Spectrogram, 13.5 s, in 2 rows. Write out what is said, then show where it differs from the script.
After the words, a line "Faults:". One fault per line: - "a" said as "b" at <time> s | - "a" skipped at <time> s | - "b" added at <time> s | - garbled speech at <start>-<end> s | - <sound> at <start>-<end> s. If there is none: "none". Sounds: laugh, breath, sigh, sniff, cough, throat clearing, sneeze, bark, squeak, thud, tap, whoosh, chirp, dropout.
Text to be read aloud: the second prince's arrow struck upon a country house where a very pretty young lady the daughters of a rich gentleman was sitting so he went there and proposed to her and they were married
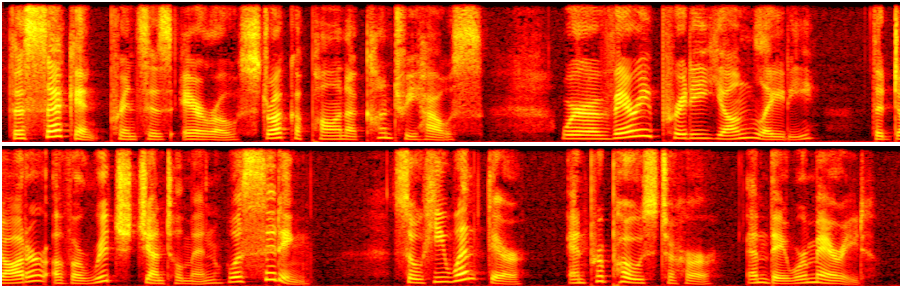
the second prince's arrow struck upon a country house where a very pretty young lady the daughter of a rich gentleman was sitting so he went there and proposed to her and they were married
Faults:
- "daughters" said as "daughter" at 6.6 s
